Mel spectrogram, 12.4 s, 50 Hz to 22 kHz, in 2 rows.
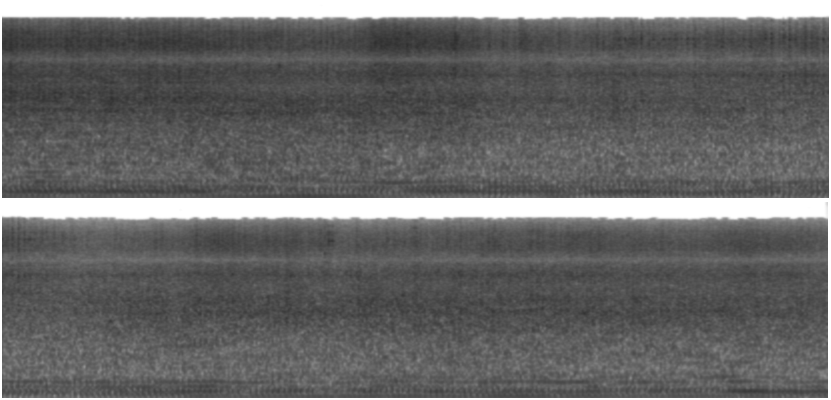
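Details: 2014 Husqvarna HU700F self-propelled push mower, Honda GCV160 engine, after carburetor clean and general cleanup: even, steady engine note holding constant speed without surging or hunting; normal, smooth, healthy running.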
